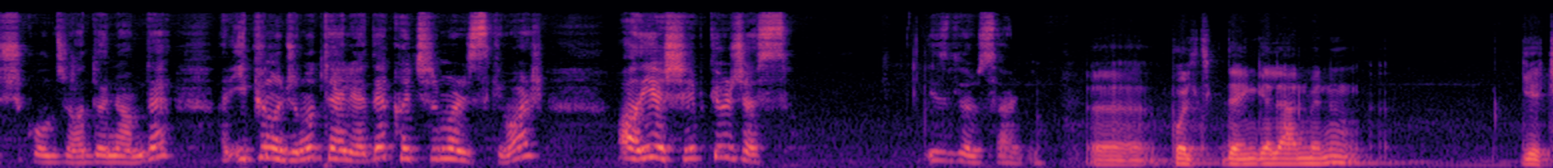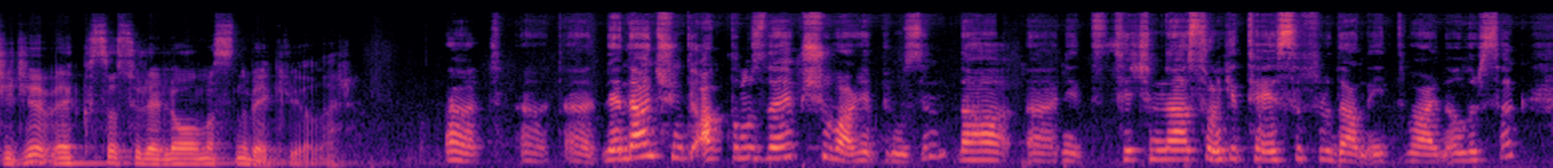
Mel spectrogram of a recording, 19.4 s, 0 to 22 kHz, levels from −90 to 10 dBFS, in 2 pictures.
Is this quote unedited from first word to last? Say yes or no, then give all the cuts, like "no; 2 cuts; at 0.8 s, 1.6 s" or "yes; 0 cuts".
no; 1 cut; at 6.7 s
